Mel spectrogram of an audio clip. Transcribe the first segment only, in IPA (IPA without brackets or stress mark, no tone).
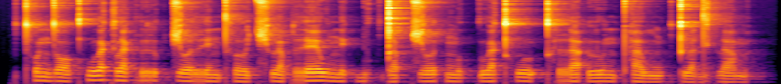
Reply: tʰ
